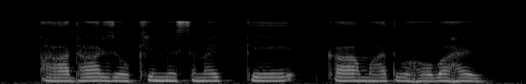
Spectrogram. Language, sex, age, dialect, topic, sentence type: Magahi, male, 18-24, Central/Standard, agriculture, statement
